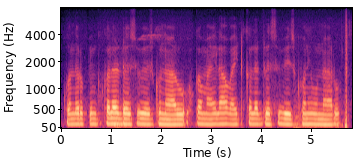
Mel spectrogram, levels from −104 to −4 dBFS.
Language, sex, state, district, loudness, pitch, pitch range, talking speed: Telugu, male, Telangana, Mahabubabad, -17 LUFS, 130 Hz, 125-130 Hz, 125 wpm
